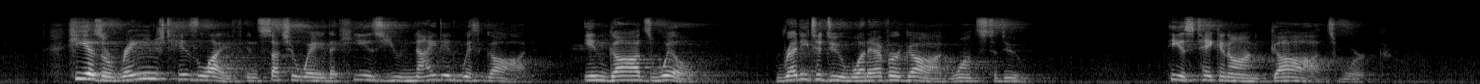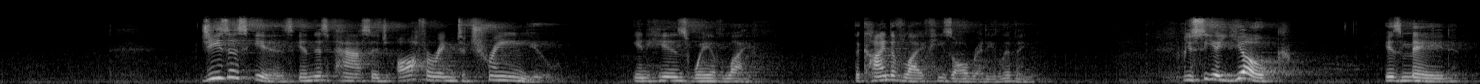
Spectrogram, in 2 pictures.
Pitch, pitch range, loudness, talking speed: 170 Hz, 145-195 Hz, -26 LUFS, 120 wpm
